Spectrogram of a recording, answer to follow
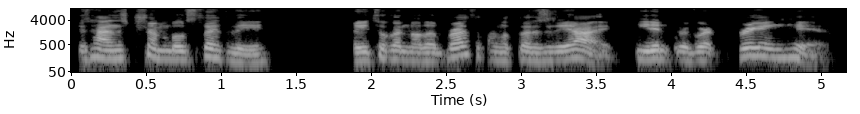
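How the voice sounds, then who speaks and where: A man's voice: fairly high pitch, lively intonation, brisk, bright, forceful tone, rough recording. A man reading a story aloud in an informal way, as a host who slips in his own asides and corrections.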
